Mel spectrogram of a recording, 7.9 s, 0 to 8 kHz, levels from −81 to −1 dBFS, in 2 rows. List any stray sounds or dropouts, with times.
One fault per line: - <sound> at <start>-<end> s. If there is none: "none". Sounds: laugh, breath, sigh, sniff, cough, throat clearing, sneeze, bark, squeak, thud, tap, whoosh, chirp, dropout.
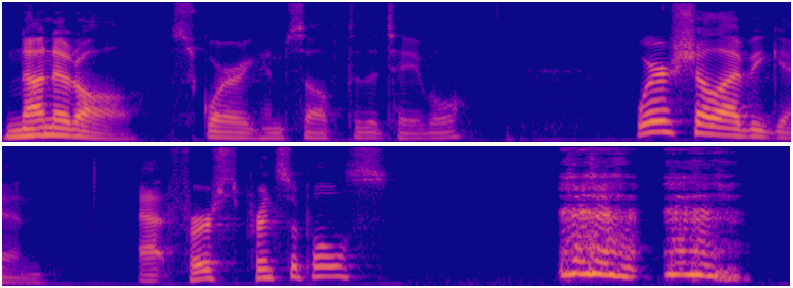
- throat clearing at 6.7-7.7 s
